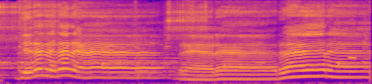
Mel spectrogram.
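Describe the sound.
A lone voice hums or sings a wordless, wavering melody with a few sustained, sliding notes, imitating the theme from the Western film The Good, the Bad and the Ugly. Moderately loud.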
